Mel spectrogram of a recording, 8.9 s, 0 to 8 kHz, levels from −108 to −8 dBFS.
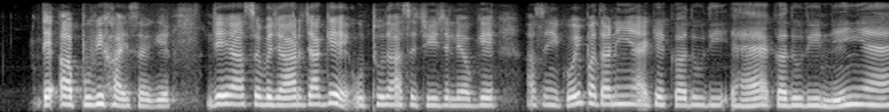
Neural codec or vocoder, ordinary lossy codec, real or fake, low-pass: none; none; real; 7.2 kHz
